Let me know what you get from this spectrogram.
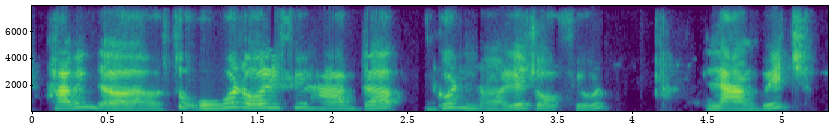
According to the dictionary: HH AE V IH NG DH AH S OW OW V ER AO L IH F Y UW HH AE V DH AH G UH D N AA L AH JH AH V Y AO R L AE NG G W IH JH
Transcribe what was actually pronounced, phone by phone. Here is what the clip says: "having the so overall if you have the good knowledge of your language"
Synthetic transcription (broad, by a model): HH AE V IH NG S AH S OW OW V ER AO L IH F Y UW HH AE V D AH G UH D N AA L AH JH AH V Y AO R L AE NG G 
